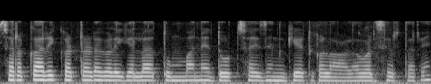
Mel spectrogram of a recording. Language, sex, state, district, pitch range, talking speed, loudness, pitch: Kannada, male, Karnataka, Bellary, 180-195 Hz, 125 wpm, -16 LUFS, 185 Hz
